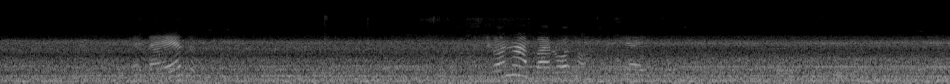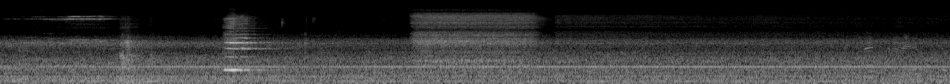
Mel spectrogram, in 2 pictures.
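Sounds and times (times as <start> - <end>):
train low steady rumble: 0.0 - 19.0
air hissing: 13.6 - 16.2.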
